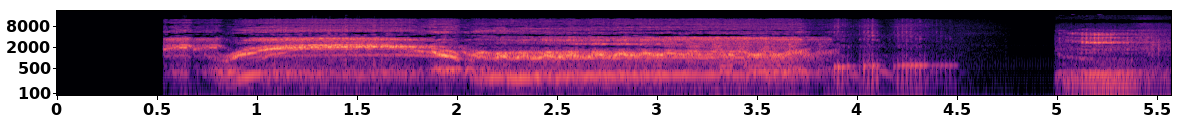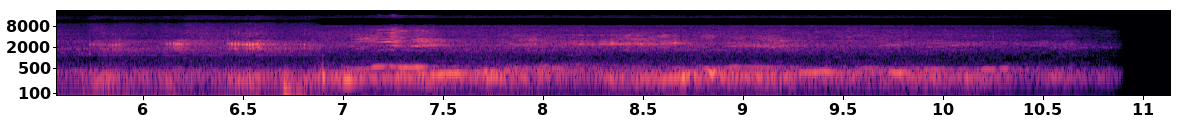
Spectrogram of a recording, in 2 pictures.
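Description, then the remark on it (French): Wild boars grunt and squeal loudly in two rough bursts separated by a brief pause: first a high, whining squeal, then a stretch of harsh, snorting grunts. “I can hear wild boars.”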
